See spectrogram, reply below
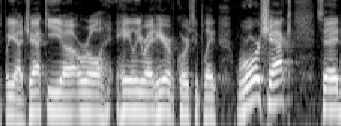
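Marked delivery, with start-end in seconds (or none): none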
